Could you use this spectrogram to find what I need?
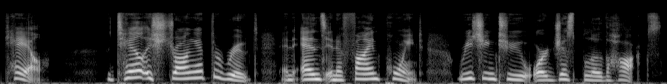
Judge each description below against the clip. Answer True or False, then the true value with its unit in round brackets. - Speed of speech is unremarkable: True (180 wpm)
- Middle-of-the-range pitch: False (210 Hz)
